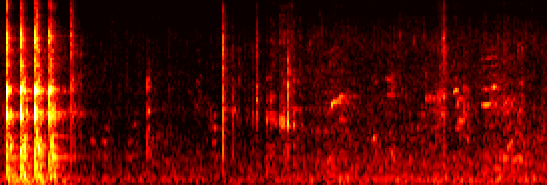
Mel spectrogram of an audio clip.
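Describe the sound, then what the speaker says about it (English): Taco meat sizzling in a hot pan with a few sharp clatters of a utensil at the start, then a quieter steady crackle with occasional taps. "You hear it cooking, it's already going."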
